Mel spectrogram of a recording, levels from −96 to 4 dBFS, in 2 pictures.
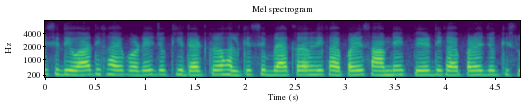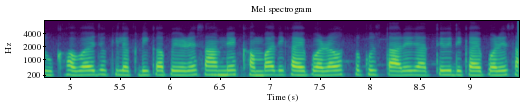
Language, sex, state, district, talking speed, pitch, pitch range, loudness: Hindi, female, Bihar, Darbhanga, 330 wpm, 220 Hz, 210-225 Hz, -16 LUFS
